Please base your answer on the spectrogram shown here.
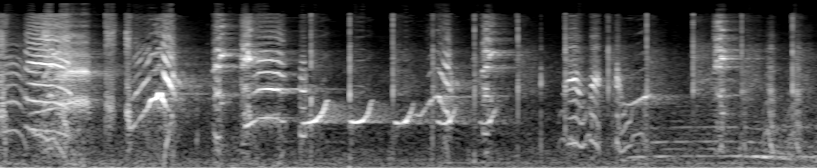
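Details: Group of pet talking parrots giving a busy run of harsh squawks, upward-sweeping whistles and squeaky notes in quick irregular bursts.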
